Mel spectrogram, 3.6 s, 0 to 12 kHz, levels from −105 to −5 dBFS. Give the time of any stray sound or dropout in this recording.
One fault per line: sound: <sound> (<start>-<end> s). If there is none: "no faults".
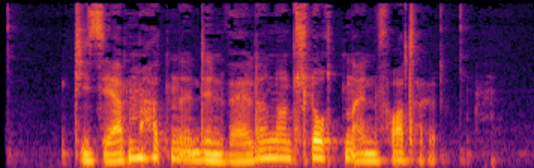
no faults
